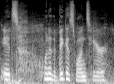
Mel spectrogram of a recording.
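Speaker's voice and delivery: normal talking voice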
